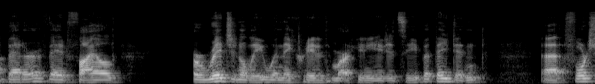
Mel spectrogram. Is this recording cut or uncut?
uncut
